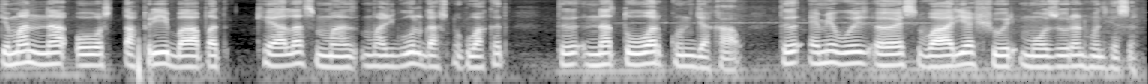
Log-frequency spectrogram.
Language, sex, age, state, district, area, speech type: Kashmiri, male, 18-30, Jammu and Kashmir, Kulgam, rural, read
